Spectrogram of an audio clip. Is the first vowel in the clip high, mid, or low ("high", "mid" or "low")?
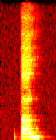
low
